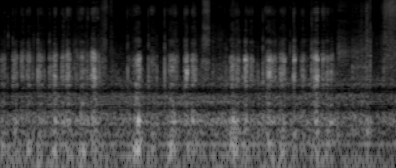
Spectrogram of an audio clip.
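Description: A pen held in the fingertips writes on a flat, thin page of an open lined paper notebook resting on a desk. The pen tip gives a steady, soft scratching with quick strokes and brief bright accents, over a faint low background.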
